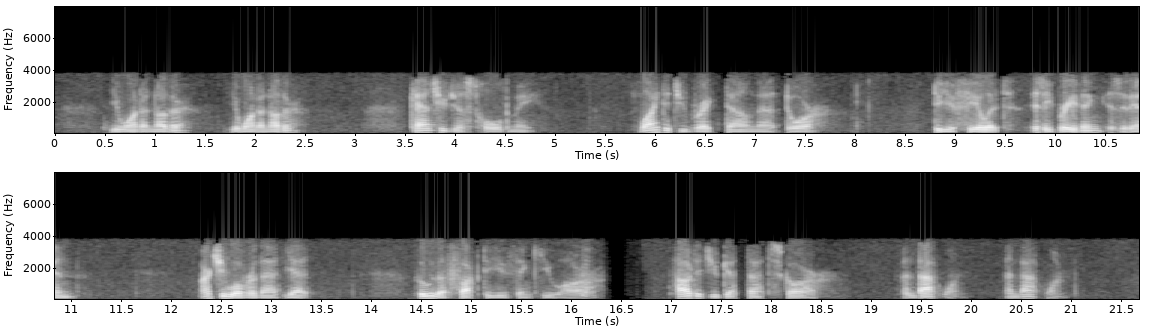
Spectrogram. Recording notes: In this live broadcast! Called in live to read their poems.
